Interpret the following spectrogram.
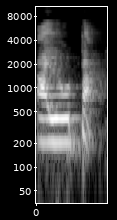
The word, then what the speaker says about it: iota: In here you can say you will pronounce it as I, but no, you should always pronounce it as iota.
